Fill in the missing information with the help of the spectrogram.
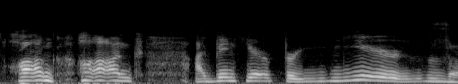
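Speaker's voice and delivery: high, loud clownish honking; silly clown. Pretend. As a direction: honk it out like a goofy clown. Honking her own horn, clowning.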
